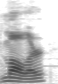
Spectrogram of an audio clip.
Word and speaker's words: Muller: Well, we believe how you pronounce this kid's name is Muller, M-U-L-L-E-R, M-U-L-L-E-R, Muller, like the Muller report.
